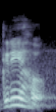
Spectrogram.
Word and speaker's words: गृह: यह तो ग्रह एक होता है नीचे गृह।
